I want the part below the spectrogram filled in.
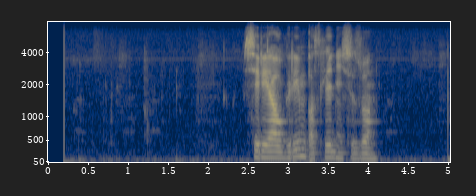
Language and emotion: Russian, neutral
